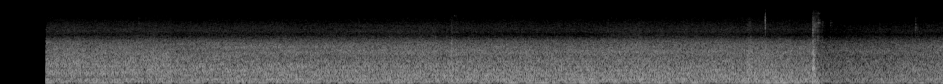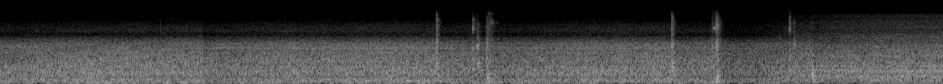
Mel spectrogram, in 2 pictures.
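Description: Steady rushing noise of an airliner cockpit in flight, with a few brief clicks about halfway through and again near the end.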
